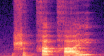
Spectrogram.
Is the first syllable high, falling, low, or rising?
low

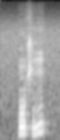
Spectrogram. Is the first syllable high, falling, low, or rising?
low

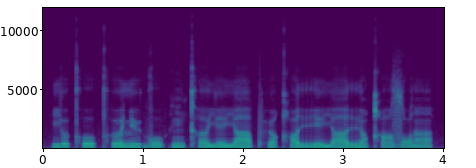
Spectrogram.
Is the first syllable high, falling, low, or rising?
high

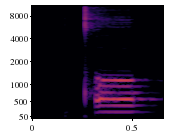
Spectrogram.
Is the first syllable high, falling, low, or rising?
high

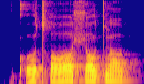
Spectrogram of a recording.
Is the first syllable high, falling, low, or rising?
rising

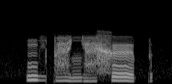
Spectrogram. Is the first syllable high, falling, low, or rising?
falling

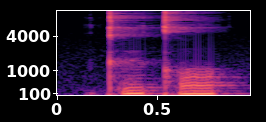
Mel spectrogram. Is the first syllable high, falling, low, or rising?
low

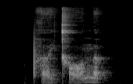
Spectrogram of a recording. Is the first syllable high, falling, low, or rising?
rising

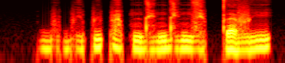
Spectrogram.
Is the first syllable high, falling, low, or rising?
low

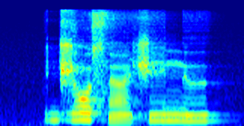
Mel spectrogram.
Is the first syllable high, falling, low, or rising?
high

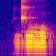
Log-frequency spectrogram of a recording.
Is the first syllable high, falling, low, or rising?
low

